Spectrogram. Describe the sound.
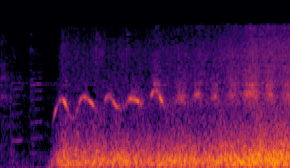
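A man voices a dinosaur impression: a sudden, loud, sustained breathy rush of air with a thin warbling whistle riding on top, lasting about two and a half seconds.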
